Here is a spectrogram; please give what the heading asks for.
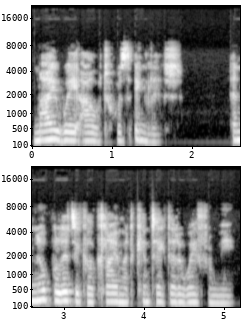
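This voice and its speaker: A woman with a German accent, a native German speaker, reads a literary personal essay in a measured, solemn, husky and slightly breathy voice. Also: mid-range voice, steady tone, warm tone, dull audio. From German-speaking Europe. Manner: measured, solemn, deliberate phrasing with pauses. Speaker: writer reading her own essay.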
